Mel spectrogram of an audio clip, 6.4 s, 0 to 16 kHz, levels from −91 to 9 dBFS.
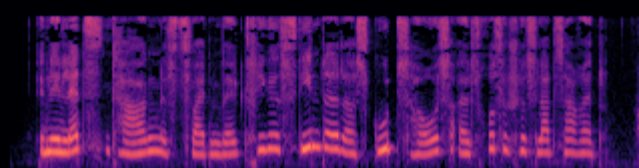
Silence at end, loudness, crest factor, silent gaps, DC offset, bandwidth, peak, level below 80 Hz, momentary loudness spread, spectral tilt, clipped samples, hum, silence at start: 0.35 s; -28 LUFS; 18 dB; none; under 0.1%; 12 kHz; -10 dBFS; -66 dBFS; 9 LU; -2.5 dB/octave; under 0.1%; none; 0.4 s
